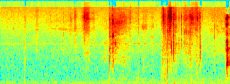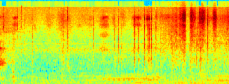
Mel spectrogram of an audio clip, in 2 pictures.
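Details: Brief soft hiccup sounds over room noise and rustling from a four-week-old infant; infant hiccups.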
